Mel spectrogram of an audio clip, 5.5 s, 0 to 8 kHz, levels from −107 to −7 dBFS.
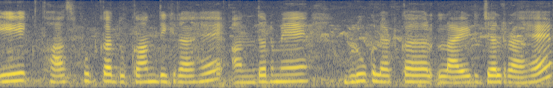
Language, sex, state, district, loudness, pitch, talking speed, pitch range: Hindi, female, Punjab, Fazilka, -16 LUFS, 220 Hz, 185 wpm, 210-240 Hz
